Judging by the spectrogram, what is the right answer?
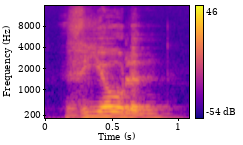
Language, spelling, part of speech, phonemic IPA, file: Dutch, violen, noun, /viˈjoːlə(n)/, Nl-violen.ogg
- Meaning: plural of viool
